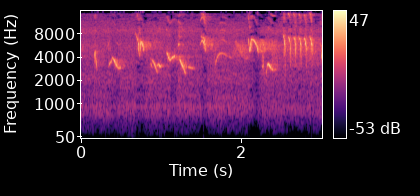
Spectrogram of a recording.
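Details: Tutor recording of a yellow-fronted canary in full 'nembak' song: high slurred whistles and twittered phrases, ending in a fast, evenly spaced series of short chips.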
